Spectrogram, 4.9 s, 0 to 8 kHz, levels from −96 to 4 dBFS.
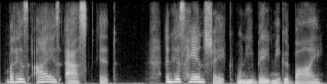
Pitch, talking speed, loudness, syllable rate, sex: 195 Hz, 160 wpm, -18 LUFS, 4.6 syllables/s, female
